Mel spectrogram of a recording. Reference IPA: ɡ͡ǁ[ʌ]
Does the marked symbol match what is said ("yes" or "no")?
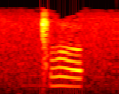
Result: yes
